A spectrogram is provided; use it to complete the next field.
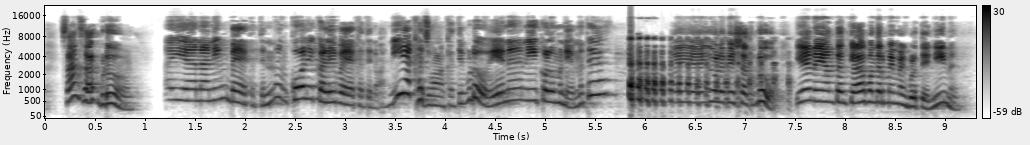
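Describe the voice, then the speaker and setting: A cartoonish character voice at an extremely high pitch. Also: moderate pace. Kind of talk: cartoon comedy sketch, several village characters. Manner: lively, bickering.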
